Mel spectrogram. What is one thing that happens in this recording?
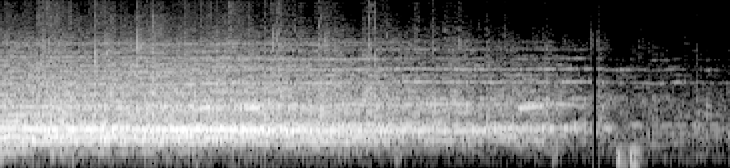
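A crowd cheers loudly in a large hall, then dies down.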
